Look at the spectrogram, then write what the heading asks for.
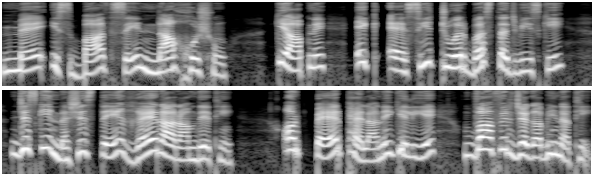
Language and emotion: Urdu, angry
